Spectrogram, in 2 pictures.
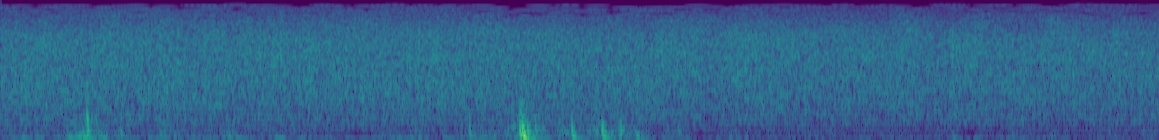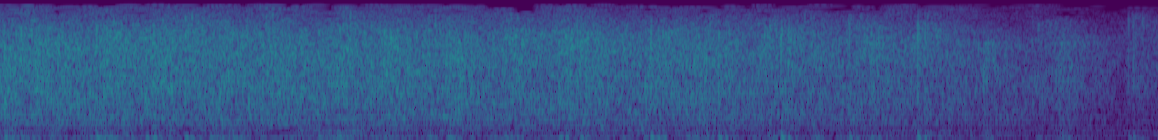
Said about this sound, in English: Well, why don't we give them a round of applause and thank them for it.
